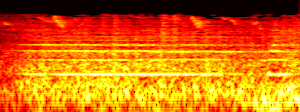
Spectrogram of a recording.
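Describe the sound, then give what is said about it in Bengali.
A train passes right in front of a bungalow with a loud, steady rumble. Sustained horn-like tones ring over the rumble throughout the short clip. “Train যায় একেবারে ওদের বাংলোর সামনে দিয়ে।”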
